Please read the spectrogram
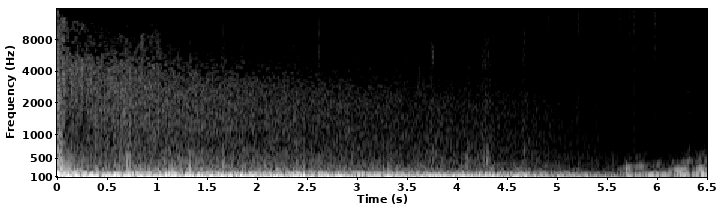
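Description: A sudden deep boom, a produced impact effect, hits at once and rumbles away slowly over about five seconds. Near the end a plucked melody begins.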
